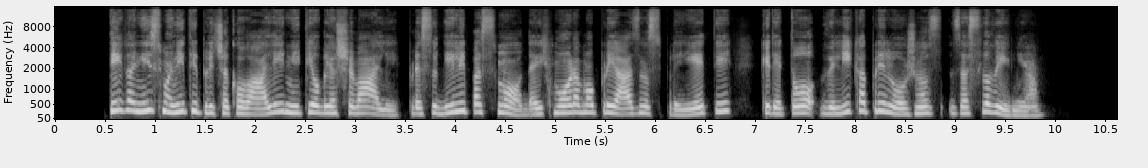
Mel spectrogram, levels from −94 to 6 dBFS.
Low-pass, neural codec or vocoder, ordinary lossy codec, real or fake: 14.4 kHz; codec, 44.1 kHz, 3.4 kbps, Pupu-Codec; none; fake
